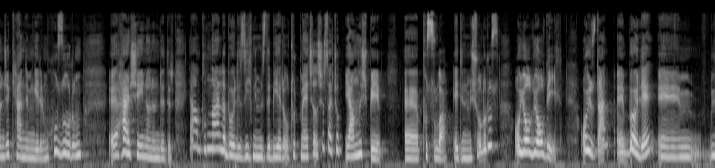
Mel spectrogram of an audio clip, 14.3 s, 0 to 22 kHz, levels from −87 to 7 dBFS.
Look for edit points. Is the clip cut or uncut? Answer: cut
